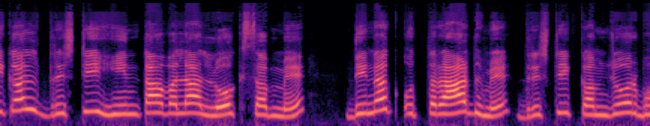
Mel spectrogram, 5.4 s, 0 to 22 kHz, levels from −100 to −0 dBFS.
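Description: Nothing stood out on listening to this recording of speech.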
